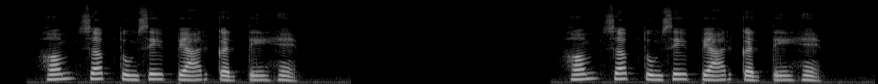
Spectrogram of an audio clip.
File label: We all love you, Hindi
